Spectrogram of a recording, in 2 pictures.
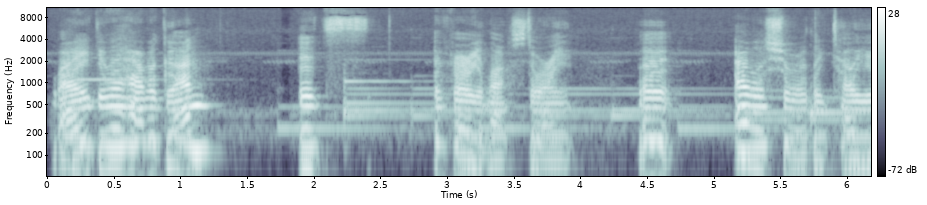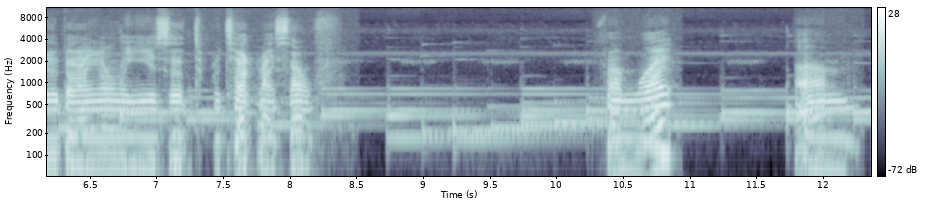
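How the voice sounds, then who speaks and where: A low-voiced, guarded young outlaw played by a woman speaks in a curt, brooding way with a protective streak. It is an ASMR roleplay performance, with music playing underneath. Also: low-quality recording. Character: tough, guarded young male outlaw gunman.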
